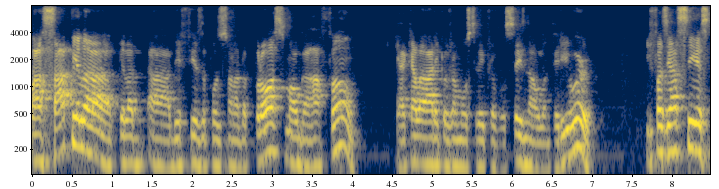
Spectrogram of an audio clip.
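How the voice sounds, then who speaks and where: Using an ordinary speaking voice, a man speaks at a moderate pace with lively intonation and a fairly high pitch. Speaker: physical education teacher. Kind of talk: online class lecture. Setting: video call.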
